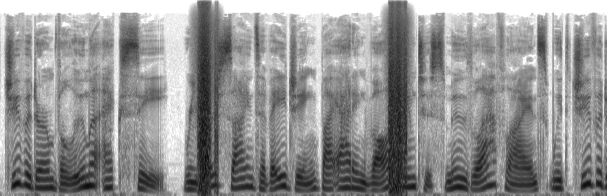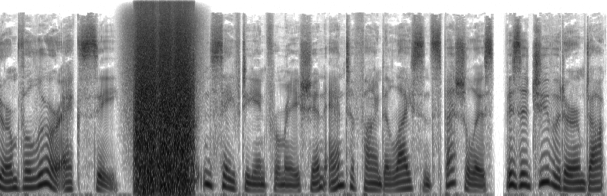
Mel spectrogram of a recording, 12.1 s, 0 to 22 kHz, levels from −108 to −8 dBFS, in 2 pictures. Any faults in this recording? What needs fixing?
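Wireless microphone noise hits at 1.90–2.25 s, 3.82–4.16 s and 7.23–8.19 s: reflections cancel the FM radio signal, so receiver noise swells into bursts of static. Use diversity receivers with well-placed antennas and a clear line of sight to keep the radio signal strong.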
